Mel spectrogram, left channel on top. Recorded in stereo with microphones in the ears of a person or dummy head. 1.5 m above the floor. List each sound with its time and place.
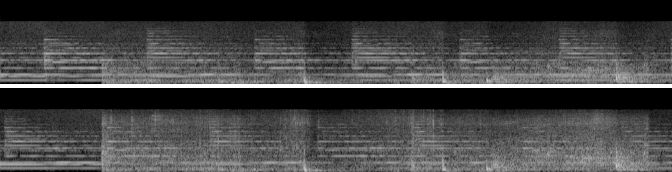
1.0 s keys jangling: 60° right (ahead or behind), 0.9 m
